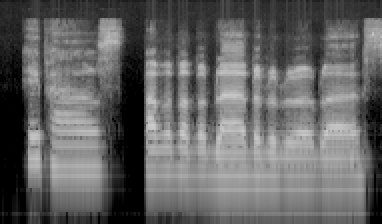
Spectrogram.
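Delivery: bubbly, happy-go-lucky, crazy, wild happy babbling voice. Acting out how happy-go-lucky they usually are: imitating own super happy smiley manner. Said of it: "super happy and smiley".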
